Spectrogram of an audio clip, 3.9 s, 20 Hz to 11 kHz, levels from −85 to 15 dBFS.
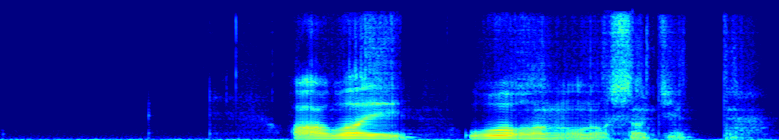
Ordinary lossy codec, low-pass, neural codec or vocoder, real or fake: AAC, 64 kbps; 9.9 kHz; autoencoder, 22.05 kHz, a latent of 192 numbers a frame, VITS, trained on many speakers; fake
